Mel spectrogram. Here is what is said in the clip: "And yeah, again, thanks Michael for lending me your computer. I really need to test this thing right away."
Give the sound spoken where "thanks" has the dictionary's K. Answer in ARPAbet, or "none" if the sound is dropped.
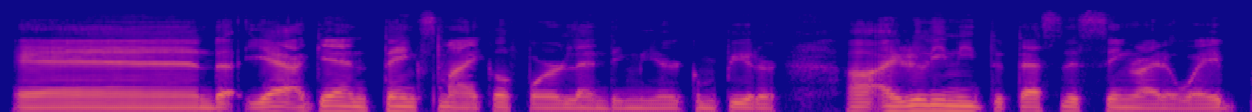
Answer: K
